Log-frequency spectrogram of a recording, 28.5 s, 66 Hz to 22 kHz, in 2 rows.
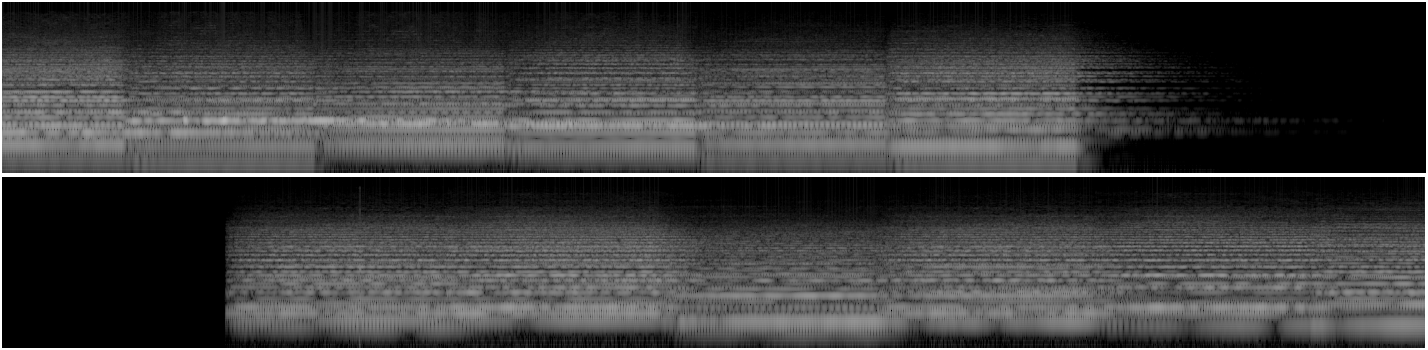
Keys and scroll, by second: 3.7 ctrl+z, 5.8 f, 7.0 ctrl+z, 7.6 ctrl+z, 14.2 ctrl+z, 14.8 z, 18.1 z.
